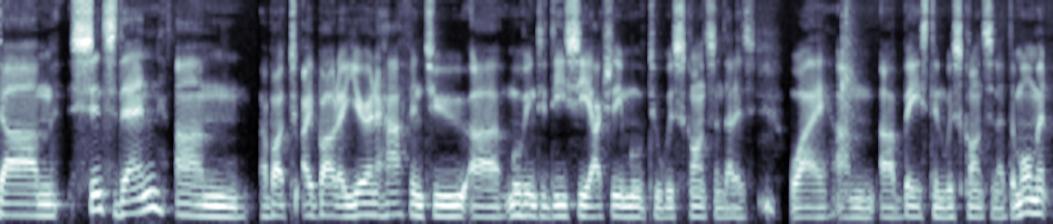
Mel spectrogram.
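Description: A young man from Uganda, a musician guest, talking casually in an interview with many pauses and fillers. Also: deep voice. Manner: easygoing, rambling, frequent um and uh.

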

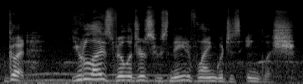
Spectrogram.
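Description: A man's voice: a little high, lively intonation, brisk, a crowd in the background, lightly acted. An actor playing a scatterbrained, anxious male anthropologist in an audio drama, stammering and hesitant. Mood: businesslike.

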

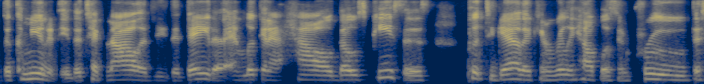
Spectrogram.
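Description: A woman's voice: low-pitched, a bit bright. A woman from North Carolina, born in Costa Rica, explaining her work as an interview guest and often checking in with "right?". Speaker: interview guest, nurse informaticist and health tech founder.

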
